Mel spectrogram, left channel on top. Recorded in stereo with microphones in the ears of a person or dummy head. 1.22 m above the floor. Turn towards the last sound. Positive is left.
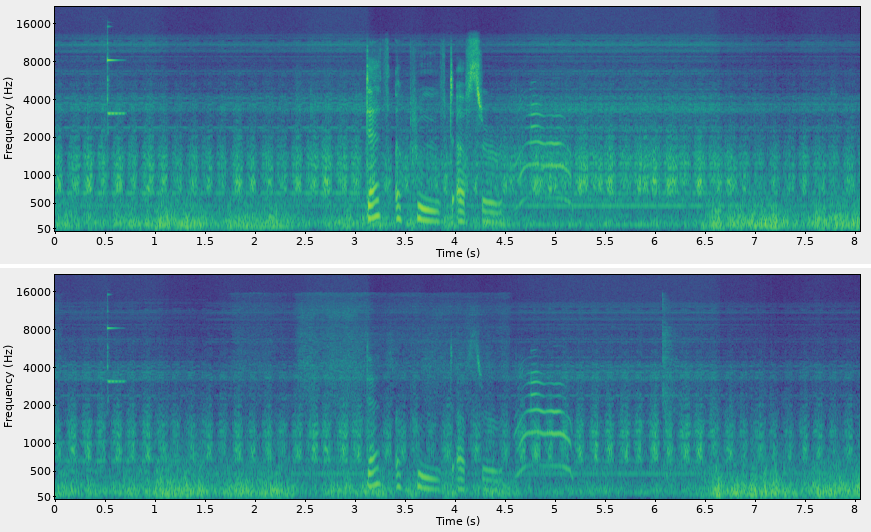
turn(degrees=-15)  # may be behind; listen again after turning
